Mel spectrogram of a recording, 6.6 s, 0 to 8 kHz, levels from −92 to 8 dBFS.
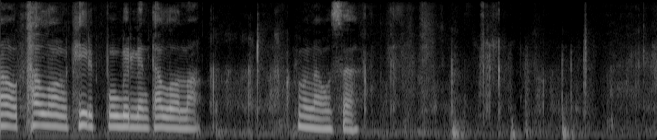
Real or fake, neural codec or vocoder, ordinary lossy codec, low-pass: fake; codec, 16 kHz, 2 kbps, FunCodec, trained on LibriTTS, 25 frames a second; none; none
